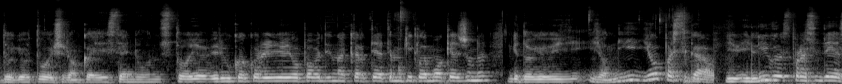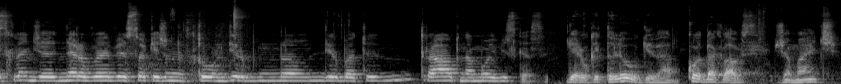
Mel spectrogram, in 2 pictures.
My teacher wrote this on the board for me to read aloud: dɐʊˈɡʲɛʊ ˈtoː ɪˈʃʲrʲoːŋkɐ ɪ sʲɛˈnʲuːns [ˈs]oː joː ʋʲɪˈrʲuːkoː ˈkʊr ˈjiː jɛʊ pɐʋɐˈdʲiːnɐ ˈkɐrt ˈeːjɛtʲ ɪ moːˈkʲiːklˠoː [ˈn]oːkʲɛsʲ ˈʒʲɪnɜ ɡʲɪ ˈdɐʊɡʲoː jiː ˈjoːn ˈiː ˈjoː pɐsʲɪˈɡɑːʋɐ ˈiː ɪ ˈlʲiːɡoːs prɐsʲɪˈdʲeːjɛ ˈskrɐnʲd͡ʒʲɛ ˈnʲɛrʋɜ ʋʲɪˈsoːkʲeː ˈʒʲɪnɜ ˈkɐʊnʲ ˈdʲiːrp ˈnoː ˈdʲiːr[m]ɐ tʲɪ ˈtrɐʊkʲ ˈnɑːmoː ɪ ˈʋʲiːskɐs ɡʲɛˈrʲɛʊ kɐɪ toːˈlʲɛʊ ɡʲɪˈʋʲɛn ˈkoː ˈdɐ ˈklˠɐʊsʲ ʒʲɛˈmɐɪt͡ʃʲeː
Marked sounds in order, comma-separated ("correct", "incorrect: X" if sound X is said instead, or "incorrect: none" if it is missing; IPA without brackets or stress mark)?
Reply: incorrect: t, incorrect: m, incorrect: b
